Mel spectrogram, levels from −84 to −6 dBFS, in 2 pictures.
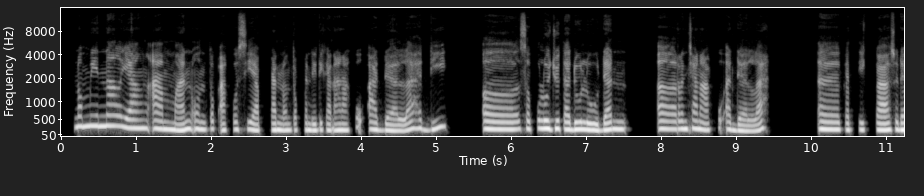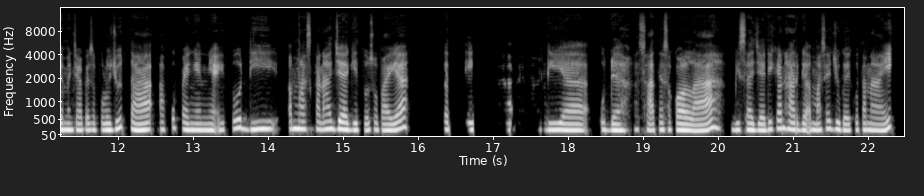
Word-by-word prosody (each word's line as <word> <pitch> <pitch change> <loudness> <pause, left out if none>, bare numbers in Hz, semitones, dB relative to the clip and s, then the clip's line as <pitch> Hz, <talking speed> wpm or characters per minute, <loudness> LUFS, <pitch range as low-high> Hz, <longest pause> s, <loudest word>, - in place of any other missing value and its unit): nominal 295 +2 0
yang 240 -3 0
aman 210 -3 +2
untuk 215 0 -2
aku 185 +3 -4
siapkan 185 -2 -1
untuk 180 +1 -3
pendidikan 180 0 -2
anakku 180 0 -2
adalah 180 +2 -1
di, 215 +7 -2 0.5
eee, 205 -2 +2
Rp10.000.000 220 -1 +2
dulu 195 -3 +4
dan, 210 +3 +2 0.4
eee, 215 0 -1
rencana 215 -3 +1
aku 200 +3 -12
adalah, 170 +1 -1 0.6
eee, 205 -2 +2
ketika 190 -1 -1
sudah 190 -1 +2
mencapai 185 0 +1
Rp10.000.000 185 0 +1
aku 220 +5 -8
pengennya 185 -3 +1
itu 220 +6 -2
diemaskan 215 0 +1
aja 210 -1 +4
gitu, 185 -1 -1
supaya 190 +4 +1 0.5
ketika 195 -1 -6 0.4
memang 185 -2 -20
dia 190 -1 +3 0.4
udah 180 -2 +1
saatnya 190 -1 -3
sekolah, 185 +5 +2
bisa 190 +1 -1
jadi 180 +1 +1
kan 230 0 0
harga 190 -3 +1
emasnya 190 +4 0
juga 190 -3 +1
ikutan 190 +2 -2
naik. 180 +8 +1
195 Hz, 120 wpm, -18 LUFS, 185-215 Hz, 0.6 s, dulu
